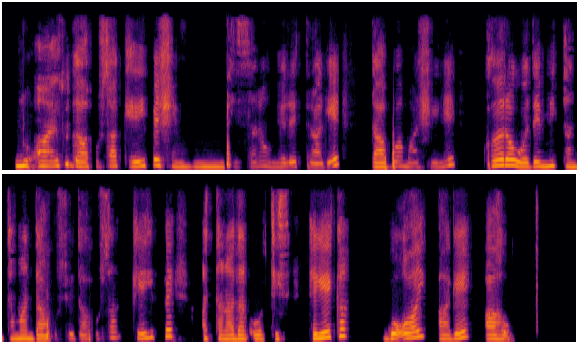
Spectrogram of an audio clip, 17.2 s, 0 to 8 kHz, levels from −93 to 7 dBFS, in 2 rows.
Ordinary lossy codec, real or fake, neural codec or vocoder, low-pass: AAC, 32 kbps; fake; codec, 44.1 kHz, 7.8 kbps, Pupu-Codec; 7.2 kHz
